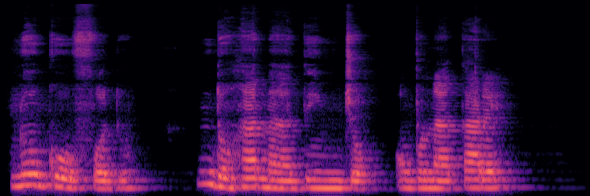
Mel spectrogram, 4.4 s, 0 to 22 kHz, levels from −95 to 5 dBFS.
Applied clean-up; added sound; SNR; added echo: none; none; none; reverberation time 0.3 s.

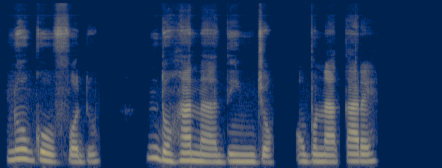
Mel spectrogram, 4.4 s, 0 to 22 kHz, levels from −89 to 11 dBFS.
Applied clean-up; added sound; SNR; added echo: none; none; none; none.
